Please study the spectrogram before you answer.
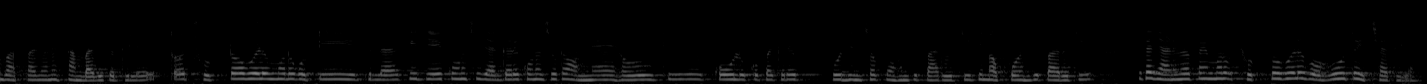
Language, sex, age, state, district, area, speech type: Odia, female, 18-30, Odisha, Puri, urban, spontaneous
